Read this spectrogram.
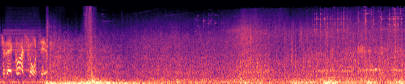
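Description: Wind rushes past during a fast fall through the air.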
